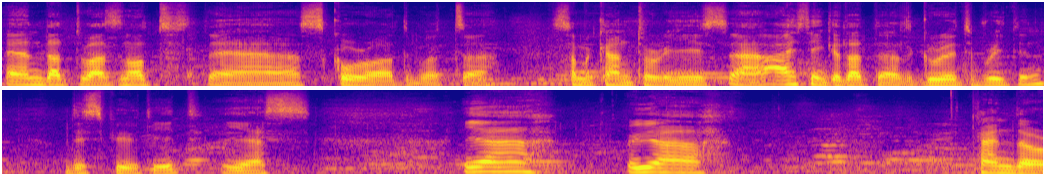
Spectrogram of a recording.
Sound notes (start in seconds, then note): none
